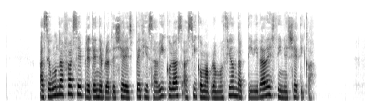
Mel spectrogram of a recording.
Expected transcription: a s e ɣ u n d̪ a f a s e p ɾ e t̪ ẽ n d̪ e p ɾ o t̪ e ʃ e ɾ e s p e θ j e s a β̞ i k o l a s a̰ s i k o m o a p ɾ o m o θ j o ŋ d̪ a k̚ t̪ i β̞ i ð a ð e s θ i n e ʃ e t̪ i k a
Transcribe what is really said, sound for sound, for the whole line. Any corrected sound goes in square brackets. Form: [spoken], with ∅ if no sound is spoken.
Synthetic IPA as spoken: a s e ɣ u n d̪ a f a s e p ɾ e t̪ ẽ n d̪ e p ɾ o t̪ e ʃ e ɾ e s p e θ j e s a β̞ i k o l a s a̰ s i k o m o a p ɾ o m o θ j o [n] d̪ a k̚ t̪ i β̞ i ð a ð e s θ i n e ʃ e t̪ i k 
